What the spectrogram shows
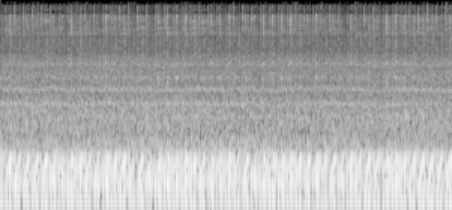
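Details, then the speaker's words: Yamaha Virago V-twin after bench sync and a final on-engine carburettor sync with a manometer. An even, steady idle at about three beats a second with no hunting or stumble: carbs balanced, normal idle. "and so we should be in pretty good shape now our idle's a lot smoother and then our acceleration i'll be a lot better because the carburetors aren't fighting each other"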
